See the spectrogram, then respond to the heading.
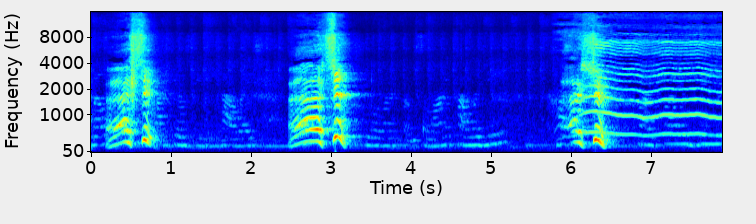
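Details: An infant cries after being frightened by dad's pretend sneeze: three short, rising-falling cry bursts, the last drawn out into a steady wail, with room noise between.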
